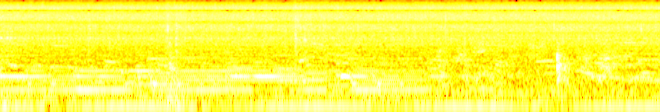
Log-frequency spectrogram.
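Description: Turkey stir fry with peppers and onions sizzling steadily in a hot pan while being stirred, with a few short clicks of the utensil.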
